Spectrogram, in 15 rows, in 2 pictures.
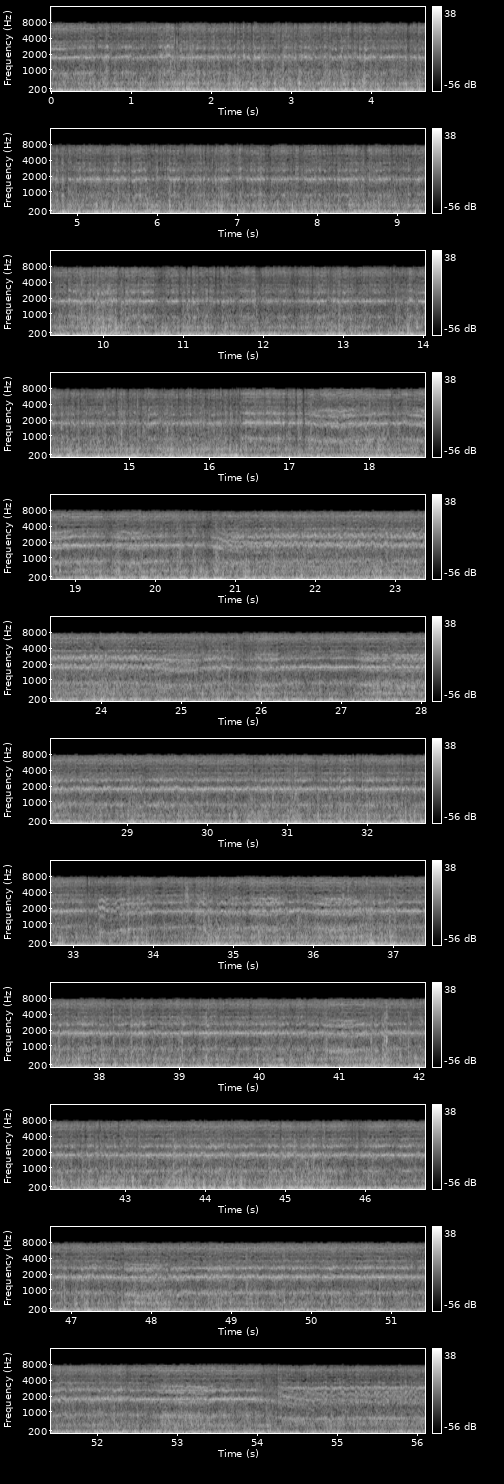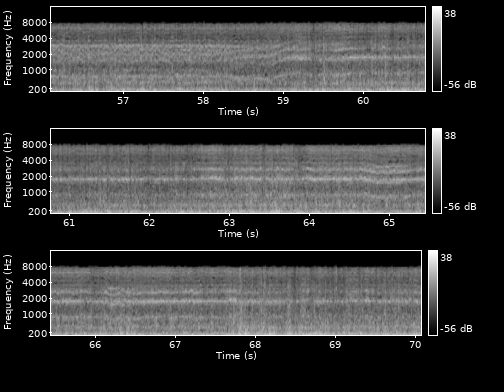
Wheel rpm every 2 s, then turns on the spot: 230, 240, 230, 230, 230, 230, 230, 230, 230, 230, 220, 200, 200, 220, 220, 230, 220, 220, 220, 230, 230, 230, 230, 230, 230, 230, 220, 180, 160, 190, 220, 230, 230, 230, 230.
none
